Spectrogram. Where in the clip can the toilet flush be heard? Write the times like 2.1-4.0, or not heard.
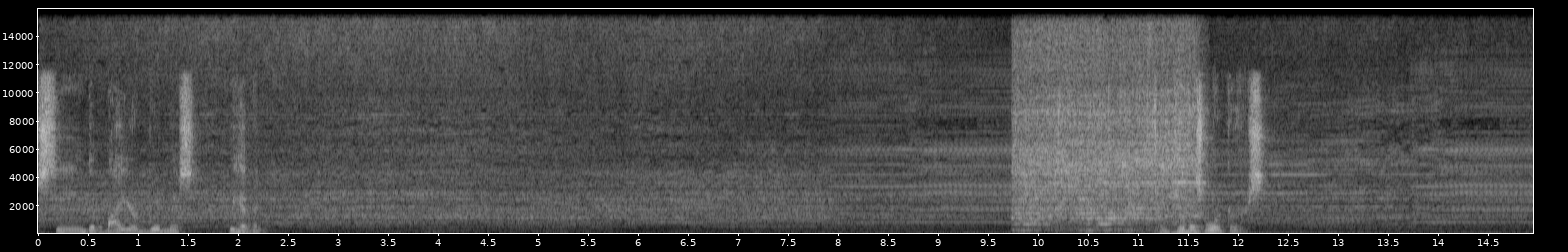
9.7-11.7.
